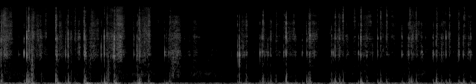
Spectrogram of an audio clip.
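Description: Fingernails scratch across the face of a light, pale wooden box held close to the microphones. Rapid, uneven scratchy strokes come about three or four per second, each a bright, high rasp over a dull low body. The strokes are short and dry, dying away almost at once.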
